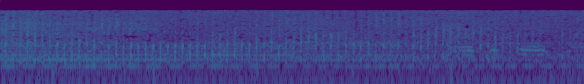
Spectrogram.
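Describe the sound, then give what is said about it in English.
A helicopter drones steadily, its rotor blades beating a rapid, even chop over a loud engine whine that holds constant throughout, as it flies in a delivery of New Testaments. “Excitement mounted the day helicopter pilot Tim Lithgow shuttled in the New Testaments.”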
